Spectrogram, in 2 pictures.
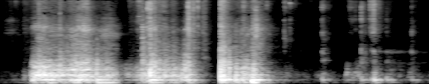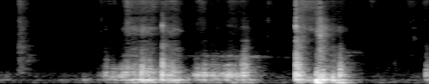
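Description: Handling noise from an RC buggy chassis being shifted and lifted off a paper-covered workbench and turned on its side: irregular rustling and scraping in two stretches, with a sharp knock near the end.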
